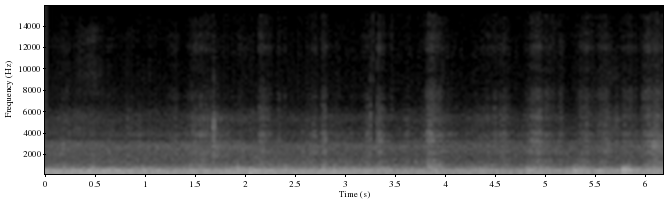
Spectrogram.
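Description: Steady low rumble of street traffic and wind on a body-worn camera's microphone, easing a little midway, with a few faint clicks and knocks.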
